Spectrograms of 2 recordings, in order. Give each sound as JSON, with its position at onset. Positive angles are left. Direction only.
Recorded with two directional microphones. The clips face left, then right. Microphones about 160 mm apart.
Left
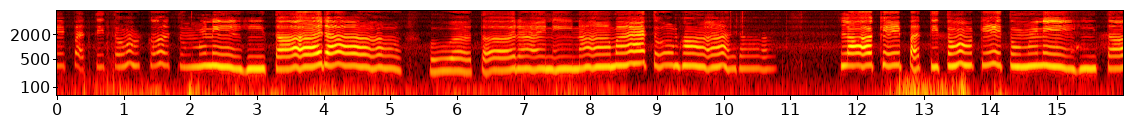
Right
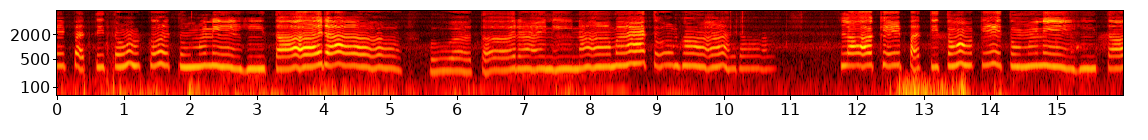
{"t": 0.0, "sound": "speech", "side_deg": -30}
{"t": 2.3, "sound": "speech", "side_deg": 50}
{"t": 5.5, "sound": "mantra", "side_deg": 75}
{"t": 11.7, "sound": "speech", "side_deg": 60}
